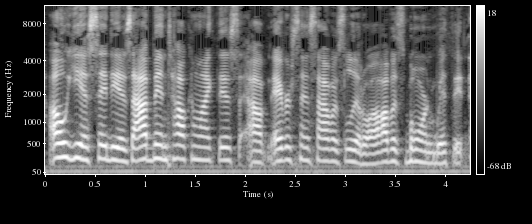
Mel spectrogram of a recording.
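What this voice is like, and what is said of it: Southern American accent. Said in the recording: “I think that is a genuine Southern accent you got there”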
